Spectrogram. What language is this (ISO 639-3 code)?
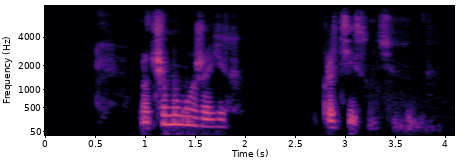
bel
